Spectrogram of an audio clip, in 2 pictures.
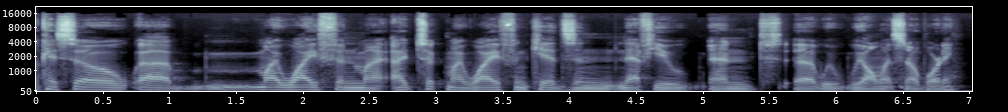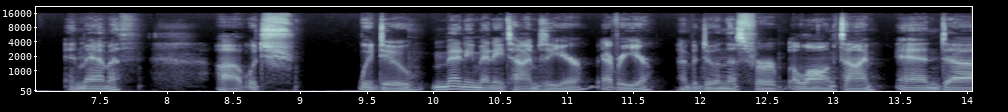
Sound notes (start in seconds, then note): none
